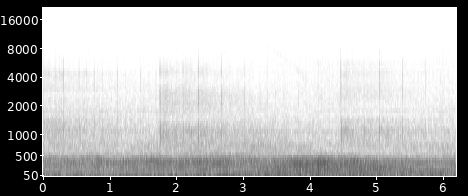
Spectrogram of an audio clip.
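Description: Low, steady hum-buzz drone, a fluorescent-light ambience sound effect, with scattered static clicks and crackles over it.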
